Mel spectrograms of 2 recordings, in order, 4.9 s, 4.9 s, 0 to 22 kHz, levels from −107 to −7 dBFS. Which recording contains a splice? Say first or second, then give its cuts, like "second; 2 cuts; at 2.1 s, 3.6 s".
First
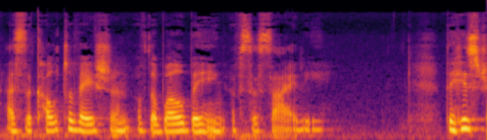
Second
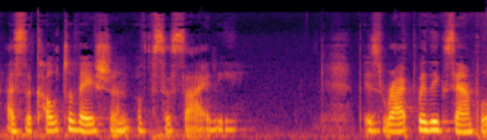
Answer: second; 2 cuts; at 1.5 s, 3.6 s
